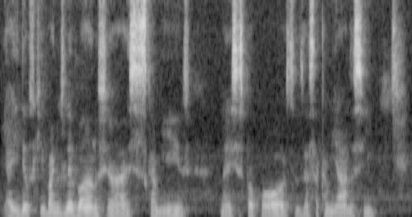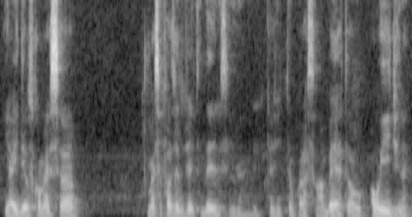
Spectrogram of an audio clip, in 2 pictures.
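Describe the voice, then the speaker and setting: A middle-aged Brazilian man, a former footballer, talking reflectively about faith in a casual conversation and quoting scripture, with a husky voice. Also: mid-range voice, fairly quick, dark tone. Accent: Brazilian Portuguese. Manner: reflective, quotes scripture, many "né" and "assim" fillers. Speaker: guest, former footballer and speaker.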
